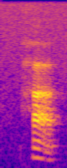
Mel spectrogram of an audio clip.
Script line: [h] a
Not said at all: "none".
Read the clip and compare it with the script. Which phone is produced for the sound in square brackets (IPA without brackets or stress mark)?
h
